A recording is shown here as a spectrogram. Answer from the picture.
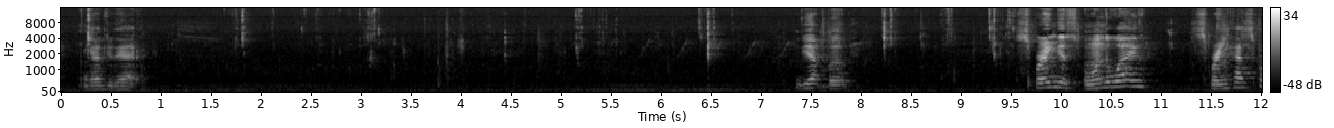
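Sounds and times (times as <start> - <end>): person chewing food: 0.9 - 7.0, 8.0 - 9.6, 11.0 - 11.4.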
